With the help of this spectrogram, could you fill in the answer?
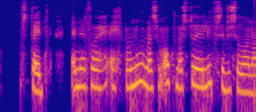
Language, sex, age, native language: Icelandic, male, 14, Polish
